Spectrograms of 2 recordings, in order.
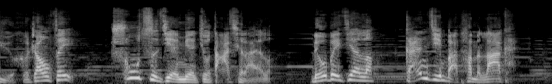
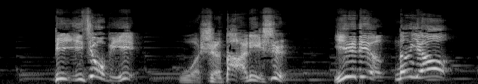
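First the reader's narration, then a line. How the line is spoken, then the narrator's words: Loud roar. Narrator (Chinese): 小左大吼一声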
